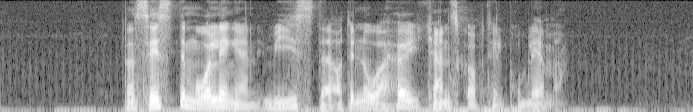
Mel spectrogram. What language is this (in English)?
Norwegian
